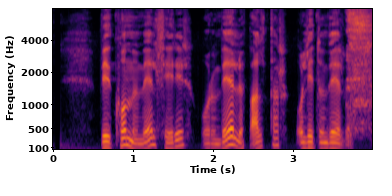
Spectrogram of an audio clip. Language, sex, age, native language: Icelandic, male, 60-69, Icelandic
